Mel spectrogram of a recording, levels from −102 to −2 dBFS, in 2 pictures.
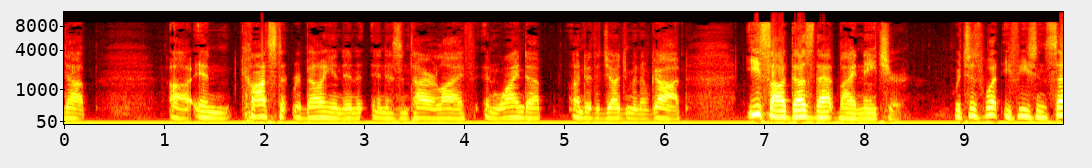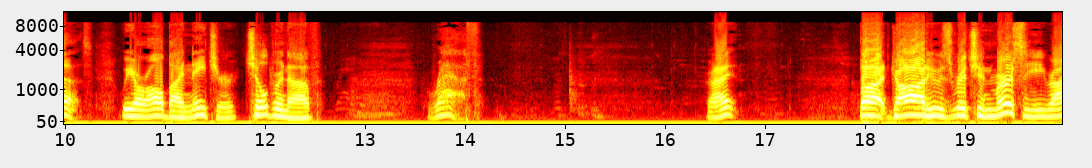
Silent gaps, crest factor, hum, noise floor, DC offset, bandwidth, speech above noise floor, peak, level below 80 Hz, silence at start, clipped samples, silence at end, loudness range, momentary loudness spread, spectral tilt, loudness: none; 14 dB; none; -57 dBFS; 4%; 12 kHz; 45 dB; 0 dBFS; -44 dBFS; 0 s; 1%; 0 s; 12 LU; 18 LU; -6 dB/octave; -13 LUFS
